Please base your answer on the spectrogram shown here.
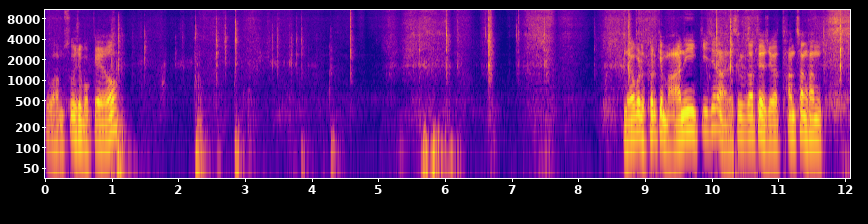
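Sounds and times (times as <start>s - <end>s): gun parts clicks and taps: 1.0s - 4.7s.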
